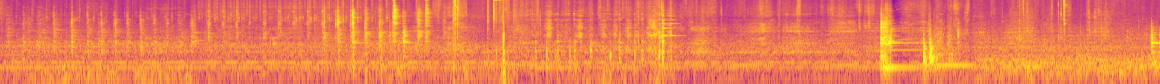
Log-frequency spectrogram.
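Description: Metal clinks and clicks of wrenches, bolts and a brake caliper being handled, as the caliper comes off a truck's front brake and is tied up out of the way. They come irregularly over a steady low hum, with a louder knock about eighteen seconds in.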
